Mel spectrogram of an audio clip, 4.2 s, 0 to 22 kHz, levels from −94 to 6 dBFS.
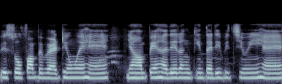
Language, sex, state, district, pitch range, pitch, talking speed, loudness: Hindi, female, Bihar, Samastipur, 205-215 Hz, 210 Hz, 210 wpm, -17 LUFS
